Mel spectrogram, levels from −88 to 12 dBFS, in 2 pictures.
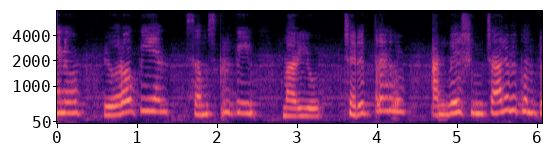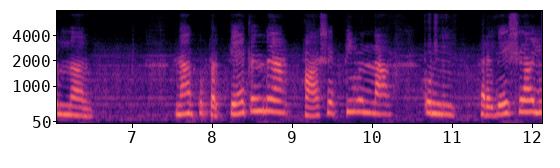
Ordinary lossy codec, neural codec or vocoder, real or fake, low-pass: none; codec, 24 kHz, 1 kbps, SNAC; fake; 7.2 kHz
